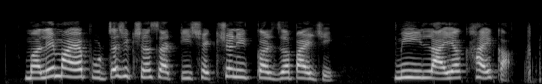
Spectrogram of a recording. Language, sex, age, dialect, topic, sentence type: Marathi, female, 18-24, Varhadi, banking, statement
